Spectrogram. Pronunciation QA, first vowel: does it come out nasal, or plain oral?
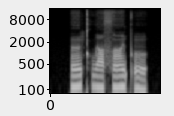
nasal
